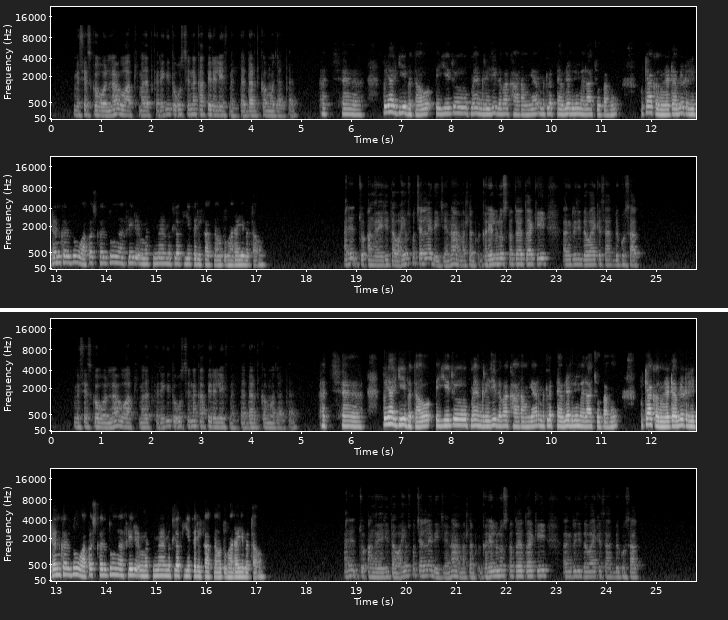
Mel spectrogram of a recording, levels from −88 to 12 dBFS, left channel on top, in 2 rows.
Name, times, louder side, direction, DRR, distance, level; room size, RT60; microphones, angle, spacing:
voice 1, 0.5-4.9 18.8-24.6, left 2 dB, 65° left, 1.0 m, -35 dB
voice 2, 5.8-17.2, right 6 dB, 65° right, 0.3 m, -24 dB
2.5 x 2.2 x 2.3 m
head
